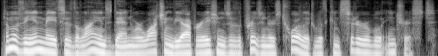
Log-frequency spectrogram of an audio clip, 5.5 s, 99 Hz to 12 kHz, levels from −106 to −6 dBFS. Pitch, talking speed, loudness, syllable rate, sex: 130 Hz, 210 wpm, -16 LUFS, 6.5 syllables/s, male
